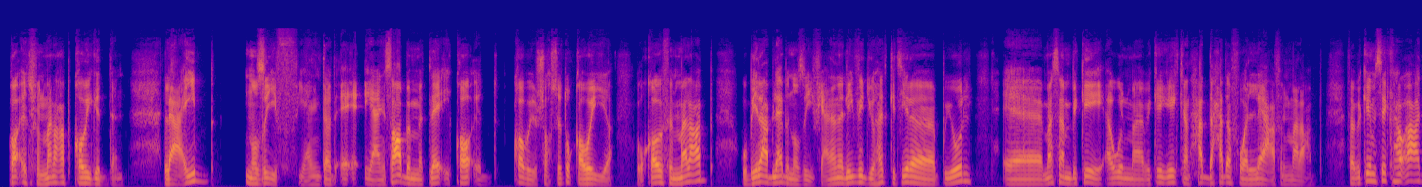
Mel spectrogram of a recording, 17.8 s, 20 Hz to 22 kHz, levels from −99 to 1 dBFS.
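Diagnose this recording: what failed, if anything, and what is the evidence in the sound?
Nothing in the chain failed. The speech signal is intact and continuous, with no audible sign of trouble at any stage from capture through to playback.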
